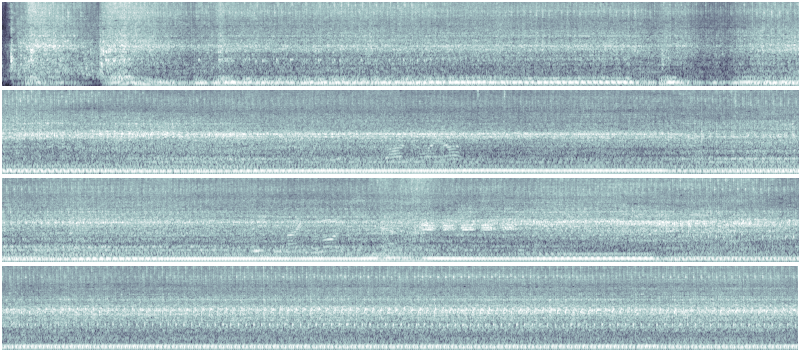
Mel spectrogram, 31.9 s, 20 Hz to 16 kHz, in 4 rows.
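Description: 1955 Ariel Square Four MkII 1000cc four-cylinder engine catching after a kick start on half choke, then idling. Its speed steps up and down several times through the middle before settling to a steady idle for the last several seconds.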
